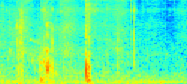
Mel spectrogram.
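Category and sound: human body sound, footsteps walking outdoors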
